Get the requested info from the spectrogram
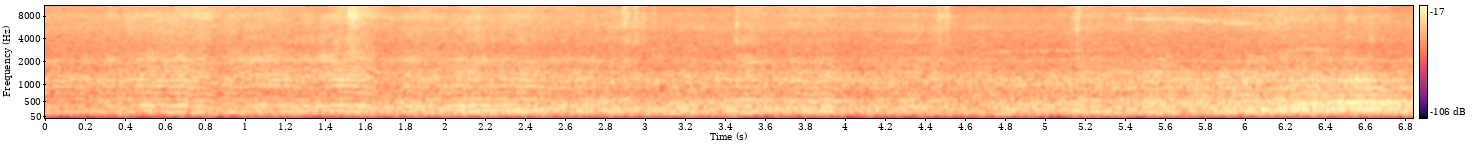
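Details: Red mason bees scuffling at a nest cavity, pushing and biting; dense rough buzzing that swells and fades, wavering low drone with harmonics, a few faint high chirps behind it.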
